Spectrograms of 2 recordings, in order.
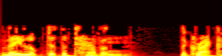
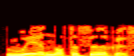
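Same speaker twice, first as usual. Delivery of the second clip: high, chirpy reply; bright; 7 semitones higher than usual. A narrator's reading. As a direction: brightly reassure the hostile locals. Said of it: "said Glod brightly".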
